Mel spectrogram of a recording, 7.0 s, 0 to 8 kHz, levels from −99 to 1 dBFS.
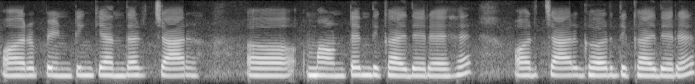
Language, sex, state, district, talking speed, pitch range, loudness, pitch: Hindi, female, Gujarat, Valsad, 155 wpm, 210-225 Hz, -13 LUFS, 220 Hz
